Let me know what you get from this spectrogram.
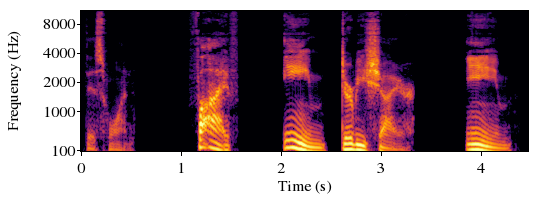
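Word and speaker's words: Eyam: Em Derbyshshire. Em pronounced EM is known as the plague village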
